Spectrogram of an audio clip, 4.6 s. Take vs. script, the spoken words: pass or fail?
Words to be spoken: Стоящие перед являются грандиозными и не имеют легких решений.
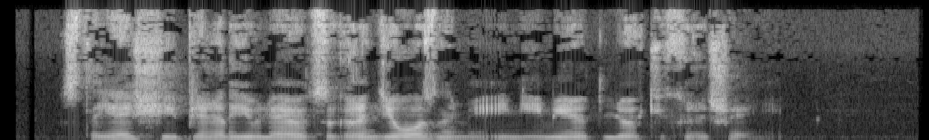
pass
